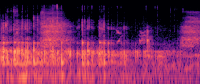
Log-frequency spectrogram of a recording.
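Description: A metal food can rolling across rough concrete paving slabs. It makes a continuous gritty rumble with small ticks that dies away near the end.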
